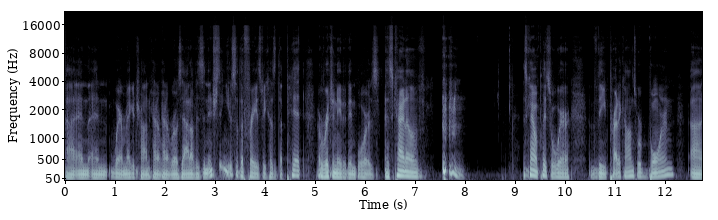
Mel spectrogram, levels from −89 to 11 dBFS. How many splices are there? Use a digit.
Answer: 3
